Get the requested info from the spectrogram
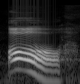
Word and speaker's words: oil: I am absolutely pronouncing this word the correct way. It is only one syllable. It is oil.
